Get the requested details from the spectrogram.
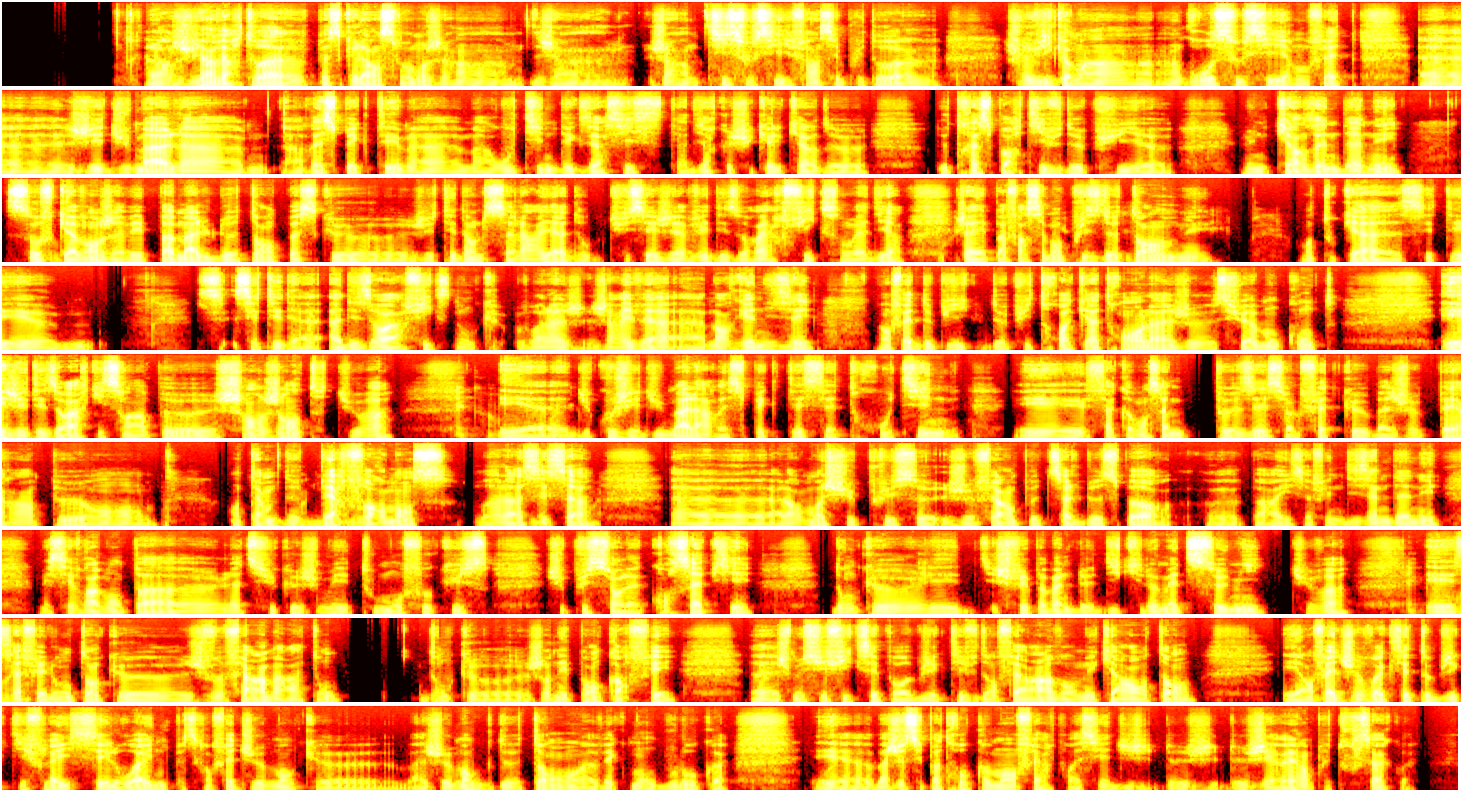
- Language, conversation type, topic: French, advice, Comment puis-je mettre en place et tenir une routine d’exercice régulière ?
- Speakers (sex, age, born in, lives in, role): male, 30-34, France, France, advisor; male, 35-39, France, France, user
- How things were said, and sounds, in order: stressed: "gros"; stressed: "performance"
